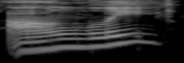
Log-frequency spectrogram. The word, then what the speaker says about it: Ang Lee: I remember that his name is pronounced Ang Lee.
